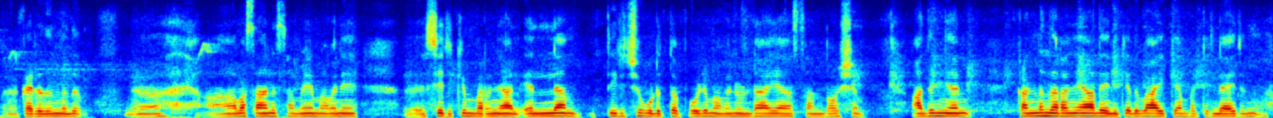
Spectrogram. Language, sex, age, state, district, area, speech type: Malayalam, female, 45-60, Kerala, Alappuzha, rural, spontaneous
